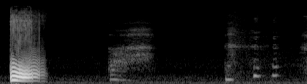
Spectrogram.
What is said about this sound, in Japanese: 疲れたので布団でゆっくりしてます。おなら出そうなので出します。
